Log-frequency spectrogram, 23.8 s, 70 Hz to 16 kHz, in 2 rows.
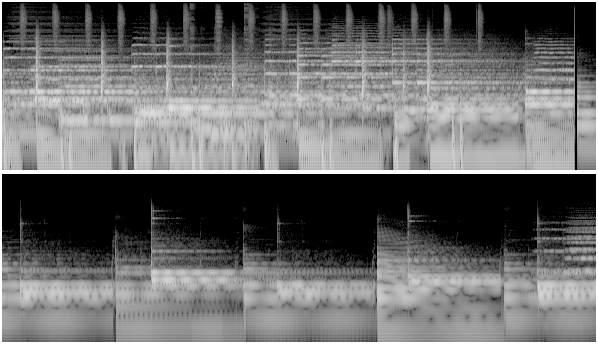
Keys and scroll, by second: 1.9 ctrl+=, 11.7 ctrl+g, 16.8 ctrl+j.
